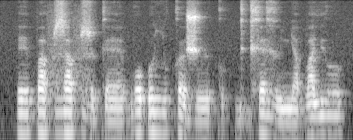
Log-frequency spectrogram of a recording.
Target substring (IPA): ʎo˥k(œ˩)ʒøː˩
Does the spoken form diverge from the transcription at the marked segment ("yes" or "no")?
no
